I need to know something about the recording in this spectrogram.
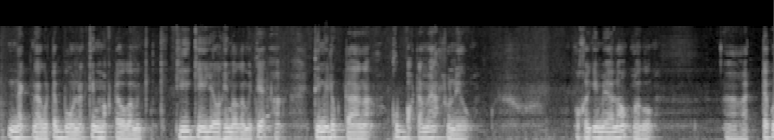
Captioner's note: speaking inuktitut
